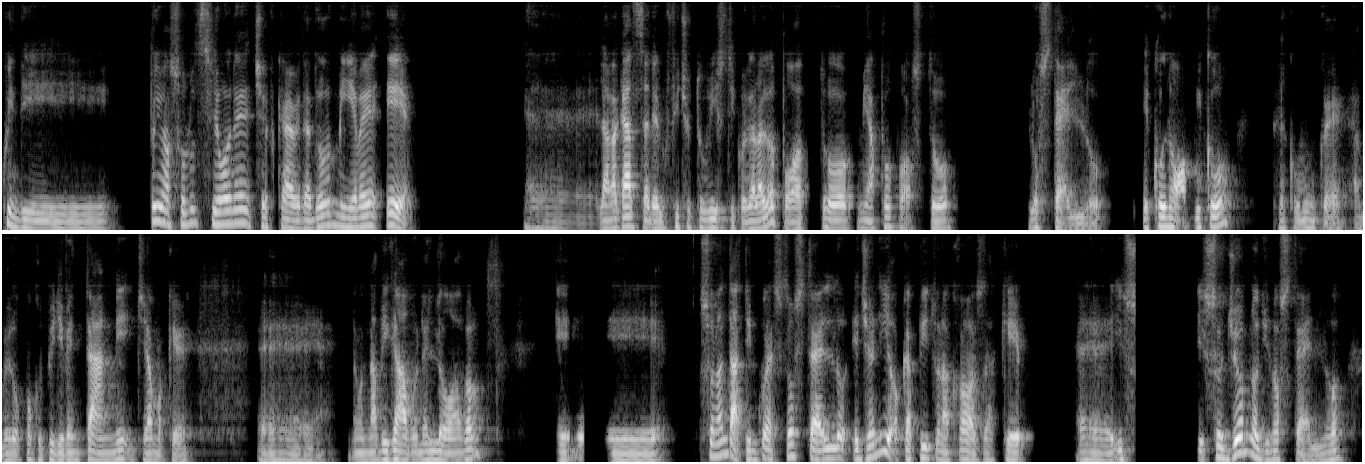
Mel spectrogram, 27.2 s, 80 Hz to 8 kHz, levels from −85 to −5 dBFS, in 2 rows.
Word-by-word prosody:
Quindi 95 - -3 0.3
prima 195 -4 +3
soluzione, 165 +2 +1
cercare 105 -7 0
da 100 -1 +1
dormire 135 +1 +1
e 150 - +3 1.1
ehm, 90 -2 -13
la 100 - +1
ragazza 130 +4 +4
dell'ufficio 100 +5 -3
turistico 110 -3 -3
dell'aeroporto, 100 +2 +2
mi 105 -1 -6
ha 95 - -2
proposto 100 -4 -3 0.7
l'ostello, 85 +1 -4 0.3
economico 120 -3 +2 0.3
per 100 - -10
comunque 100 0 -6
avevo 95 +2 -4
poco 105 +1 -6
più 110 0 -3
di 100 - 0
vent'anni, 100 +2 +1
diciamo 100 -3 -3
che, 85 0 -5 0.6
ehm, 95 0 -7
non 100 0 -5
navigavo 105 0 +3
nell'oro, 105 +2 +1 0.7
e 105 -1 -2 0.3
e 95 0 -2 0.2
sono 160 -1 0
andato 170 -9 +4
in 110 - -2
questo 150 - +1
ostello 135 -4 +4
e - - 0
già 140 +5 +2
lì 205 +5 +4
ho - - +2
capito 140 -1 0
una 100 - +1
cosa 100 -3 0
che, 410 0 0 0.4
ehm, 100 -2 -4
il - - -2
so - - -6 0.7
il 115 - -2
soggiorno 145 - +5
di 110 - -4
un 115 - -1
ostello 115 +1 -2
105 Hz, 120 wpm, -23 LUFS, 95-125 Hz, 1.1 s, soggiorno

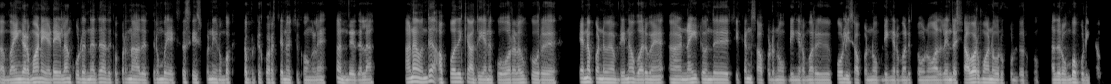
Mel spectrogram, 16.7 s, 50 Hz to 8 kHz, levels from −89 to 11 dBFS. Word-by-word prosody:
பயங்கரமான 120 +3 +5
எடைலாம் 120 +2 +1
கூடுனது, 115 -2 0
அதுக்கப்புறம் 115 +1 -3
நான் 110 -1 +2
அத 105 -1 -1
திரும்ப 115 0 +1
எக்சர்சைஸ் 115 +1 -6
பண்ணி 115 0 +2
ரொம்ப 105 +2 0
கஷ்டப்பட்டு 110 -1 -6
குறச்சேன்னு 110 0 0
வச்சுக்கோங்களேன். 105 0 -4 0.2
அந்த 105 -1 +1
இதெல்லாம். 110 +3 -2 0.5
ஆனா, 150 +4 +6
வந்து 135 +7 +2 0.2
அப்போதைக்கு 140 +4 0
அது 115 0 -2
எனக்கு 110 -1 -2
ஓரளவுக்கு 110 +2 0
ஒரு 105 -1 0 0.5
என்ன 135 +1 +6
பண்ணுவேன் 120 -2 +4
அப்படின்னா, 115 +3 +1
வருவேன். 110 -1 +2 0.4
நைட் 125 +1 +2
வந்து 110 0 +2 0.2
சிக்கன் 120 +1 -2
சாப்பிடணும் 105 0 -3
அப்படிங்கிற 105 0 -4
மாரி 105 0 0 0.3
கோழி 120 -1 +2
சாப்பிடணும் 105 0 -3
அப்படிங்கிற 100 0 -4
மாரி 105 0 -4
தோணும். 100 +1 -1
அதில 105 +1 -1
இந்த 110 0 0
ஷவர்மான்னு 115 -1 +4
ஒரு 100 - -6
ஃபுட் 100 -3 -10
இருக்கும். 95 - -24 0.2
அது 110 0 +2
ரொம்ப 115 +4 +3
பிடிக்கும். 95 -2 -7
110 Hz, 165 wpm, -24 LUFS, 105-120 Hz, 0.5 s, ஆனா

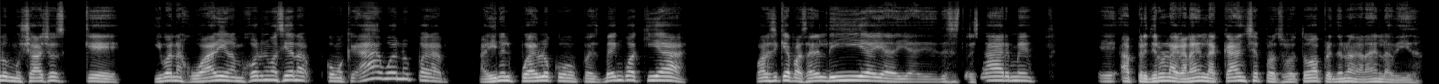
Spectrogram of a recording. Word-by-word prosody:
los 185 -2 +3
muchachos 155 0 -1
que, 130 -7 0 0.3
iban 175 +6 +1
a - - 0
jugar 150 +5 +1
y 195 - +5
a - - +1
lo 170 - -2
mejor 185 +7 -1
nomás 200 -2 +1
iban 205 0 +3
a 185 - -5
como 155 -4 -3
que: 150 +3 -9
"Ah 260 +9 0
bueno, 265 -3 -2
para 160 - -4 0.3
ahí 125 +3 0
en 155 - +3
el 180 0 +1
pueblo 165 +3 +3
como 155 -6 -2
pues 130 -4 -5
vengo 185 +5 +1
aquí 195 0 +1
a 175 - +2 0.7
ahora 160 +2 0
sí 175 - -2
que 190 - +4
a - - +3
pasar 150 0 0
el 170 -1 +1
día, 185 +1 +5
y 160 - +2
a 135 -3 +1
y 130 0 -3
a 125 - -7
desestresarme". 130 - -3 0.6
Eh 140 0 -7
aprendieron 145 +5 +2
a 155 - +5
ganar 130 +4 +4
en 170 - +3
la 140 -3 +1
cancha, 170 +1 +1
pero 135 -4 -1
sobre 120 +1 -5
todo 145 +1 0
aprendieron 135 -1 -1
a - - 0
ganar 120 +2 -3
en 135 - 0
la 115 -2 -4
vida. 100 -5 -8
155 Hz, 230 wpm, -21 LUFS, 135-180 Hz, 0.7 s, y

